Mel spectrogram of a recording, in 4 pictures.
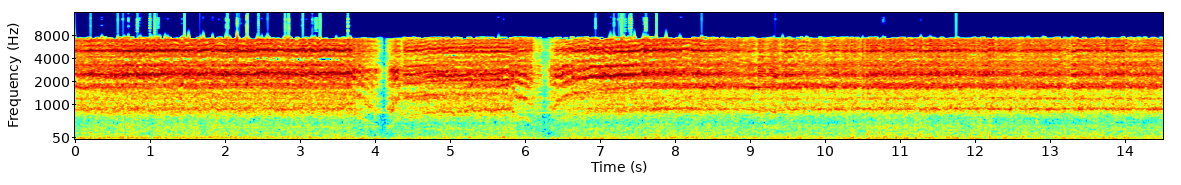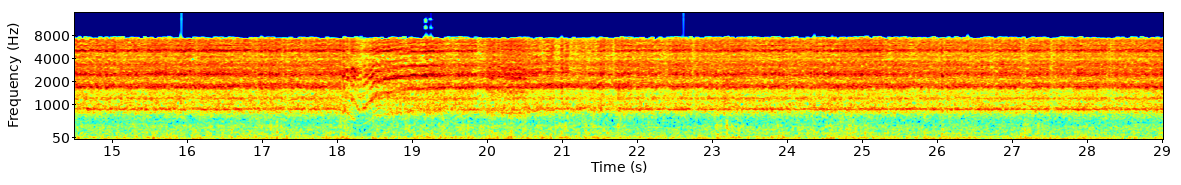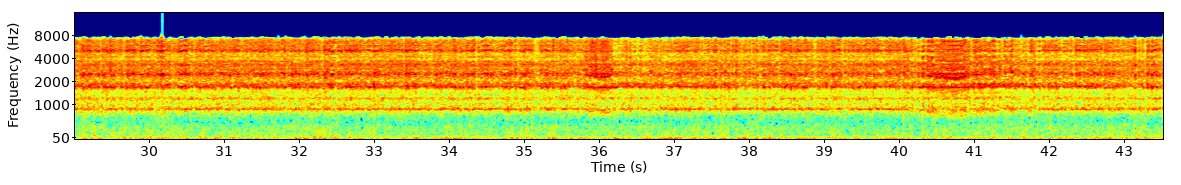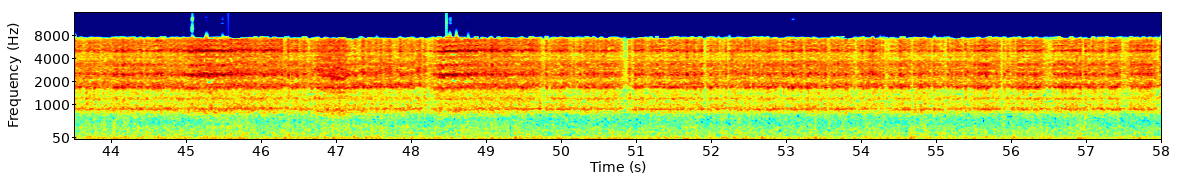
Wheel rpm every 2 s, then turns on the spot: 220, 200, 150, 150, 230, 230, 230, 230, 230, 180, 230, 230, 230, 240, 240, 230, 230, 240, 230, 230, 220, 230, 230, 230, 230, 230, 230, 230, 230.
none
